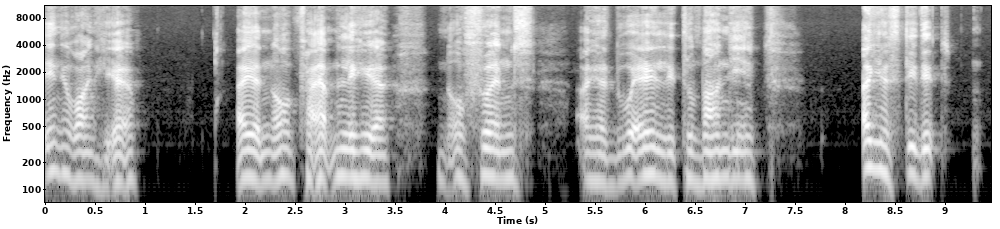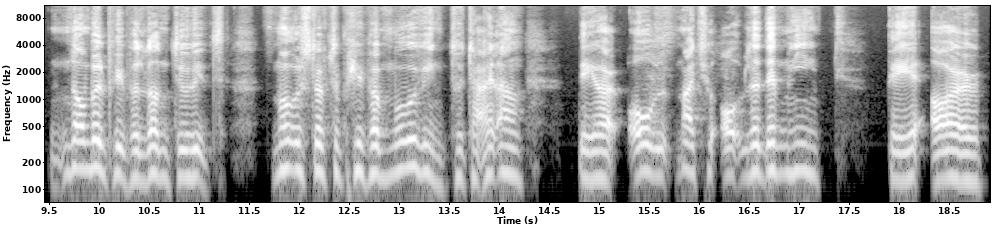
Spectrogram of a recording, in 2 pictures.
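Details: Dysarthria in an adult man born in 1968 with severe cerebral palsy caused by about 45 minutes without oxygen at birth.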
